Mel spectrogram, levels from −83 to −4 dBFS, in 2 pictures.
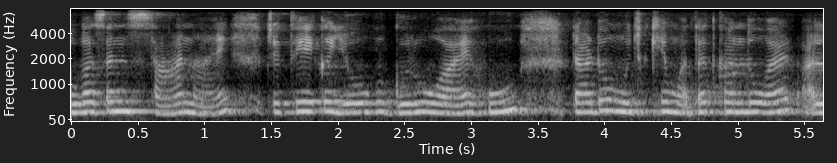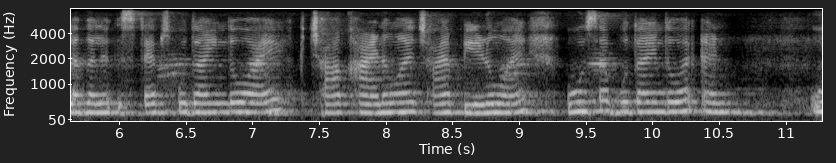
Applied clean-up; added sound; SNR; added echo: neural separator model SepFormer DNS4.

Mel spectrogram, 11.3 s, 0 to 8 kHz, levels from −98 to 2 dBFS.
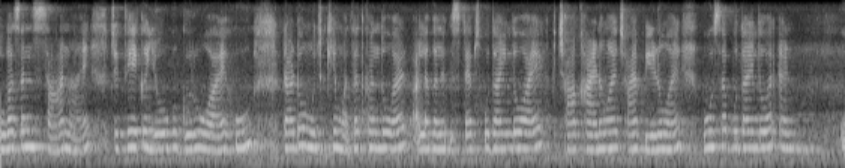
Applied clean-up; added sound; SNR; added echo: none; none; none; none.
